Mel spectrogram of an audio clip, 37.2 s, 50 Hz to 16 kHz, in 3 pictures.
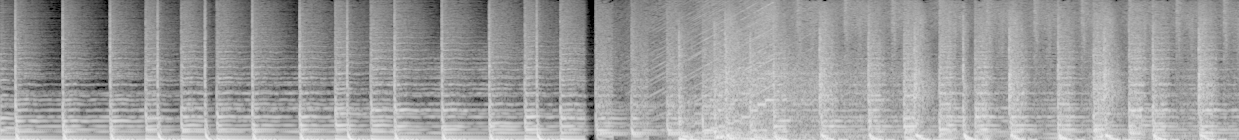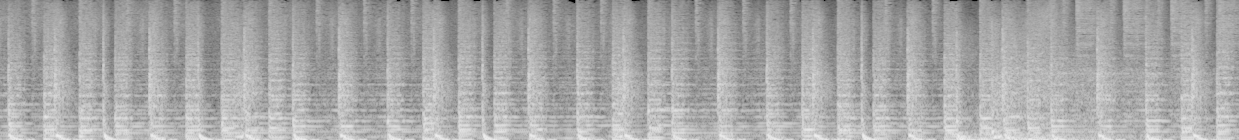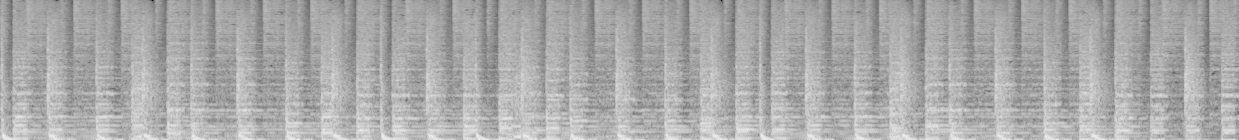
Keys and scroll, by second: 29.1 ctrl+z, 36.4 ctrl+space.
